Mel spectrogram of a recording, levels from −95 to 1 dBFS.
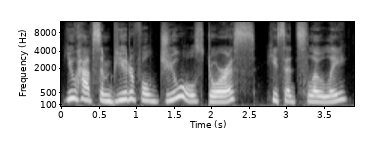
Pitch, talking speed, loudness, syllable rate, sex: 220 Hz, 140 wpm, -18 LUFS, 3.9 syllables/s, female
